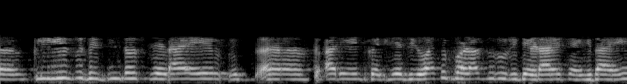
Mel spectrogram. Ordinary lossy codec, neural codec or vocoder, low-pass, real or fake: MP3, 16 kbps; vocoder, 44.1 kHz, 80 mel bands, Vocos; 3.6 kHz; fake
